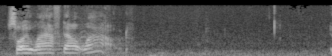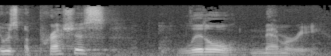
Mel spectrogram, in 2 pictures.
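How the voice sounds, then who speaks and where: A middle-aged man whose first language is French, telling a thoughtful, gently wry personal story in English. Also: medium pitch, a little hiss or hum.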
